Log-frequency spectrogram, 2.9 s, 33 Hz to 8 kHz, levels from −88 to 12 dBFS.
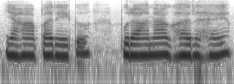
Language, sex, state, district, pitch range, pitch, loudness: Hindi, female, Karnataka, Koppal, 215-225 Hz, 215 Hz, -13 LUFS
